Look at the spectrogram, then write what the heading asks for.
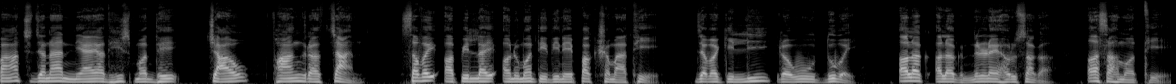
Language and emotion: Nepali, neutral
